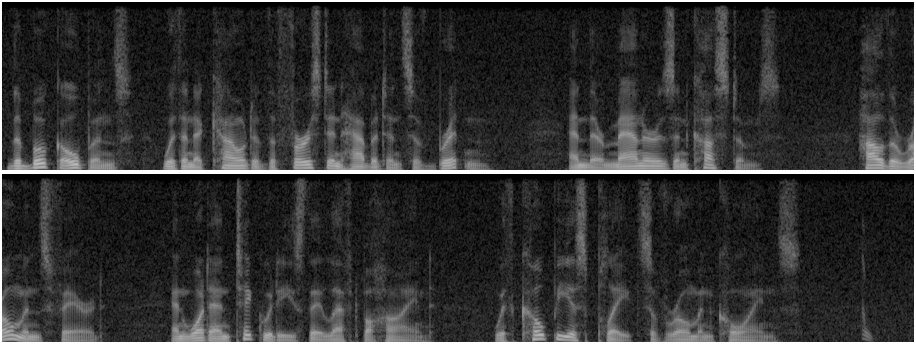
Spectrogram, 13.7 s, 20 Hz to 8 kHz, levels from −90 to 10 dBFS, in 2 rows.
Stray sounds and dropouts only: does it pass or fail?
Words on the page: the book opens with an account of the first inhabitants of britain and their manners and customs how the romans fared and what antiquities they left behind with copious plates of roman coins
fail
